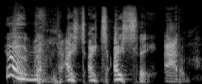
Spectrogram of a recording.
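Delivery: hammed-up spluttering British gent; jaunty British man. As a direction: overdo a fussy British accent. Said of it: "jaunty British man".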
